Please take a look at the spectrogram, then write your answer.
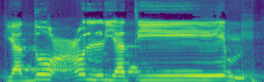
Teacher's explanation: دال کو عین کے ساتھ ملانا ہے، تشدید ہے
